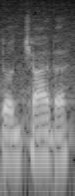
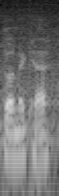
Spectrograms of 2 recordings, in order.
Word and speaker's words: Dunica: Like, my name is Dunica. You know, you might be calling it Dunchada or something, but it's pronounced Dunica.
